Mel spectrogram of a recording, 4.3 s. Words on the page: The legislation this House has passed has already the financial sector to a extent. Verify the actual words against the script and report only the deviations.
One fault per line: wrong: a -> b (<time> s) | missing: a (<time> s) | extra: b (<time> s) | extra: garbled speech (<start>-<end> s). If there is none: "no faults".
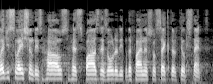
no faults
